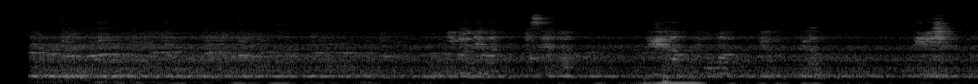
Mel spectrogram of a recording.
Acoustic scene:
subway train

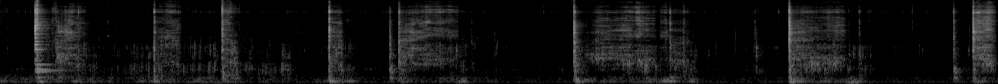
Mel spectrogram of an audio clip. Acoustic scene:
kitchen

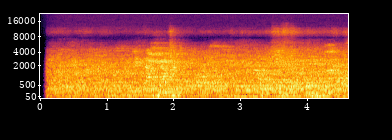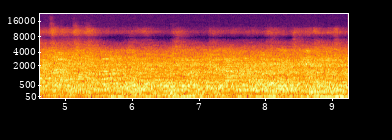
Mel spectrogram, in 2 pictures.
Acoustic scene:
subway station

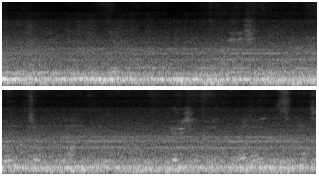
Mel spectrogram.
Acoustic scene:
subway train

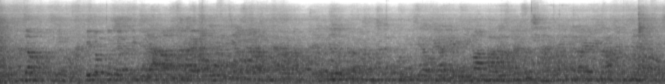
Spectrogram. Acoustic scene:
crowded indoor space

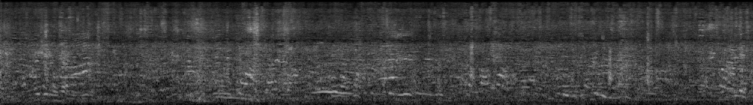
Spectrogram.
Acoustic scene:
park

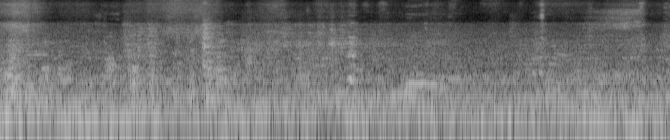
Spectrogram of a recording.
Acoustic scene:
restaurant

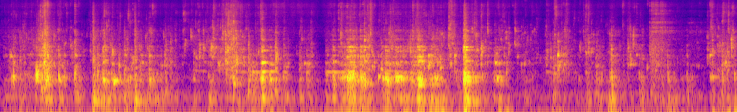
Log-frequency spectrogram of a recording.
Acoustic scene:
kitchen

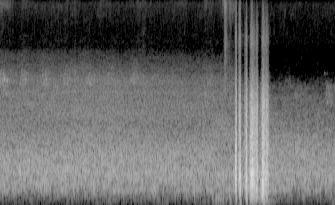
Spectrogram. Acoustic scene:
residential area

